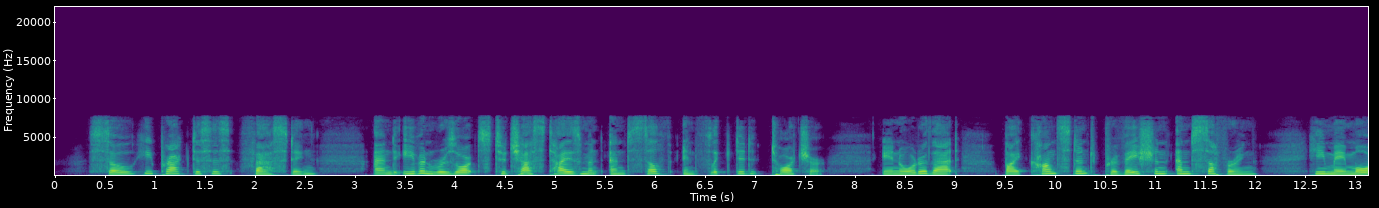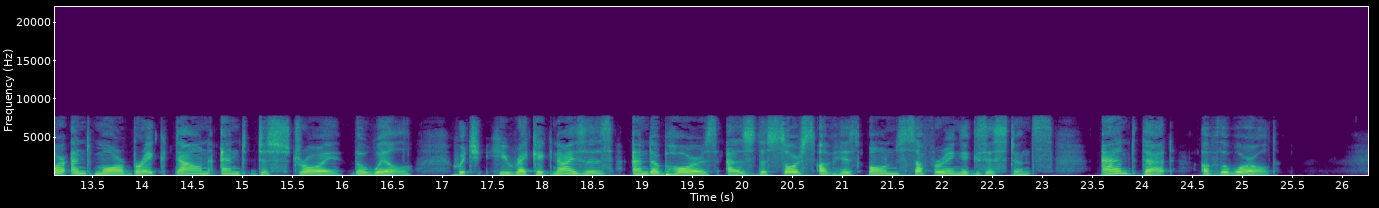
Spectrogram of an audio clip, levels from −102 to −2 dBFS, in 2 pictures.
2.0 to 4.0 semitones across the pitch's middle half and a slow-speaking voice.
Yes: average, 3.6 semitones; slow, 115 wpm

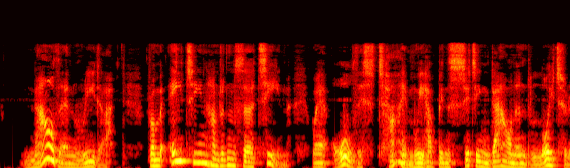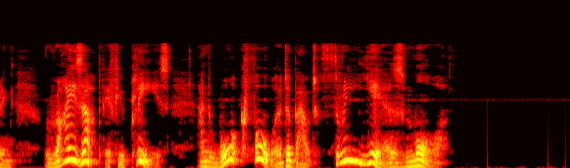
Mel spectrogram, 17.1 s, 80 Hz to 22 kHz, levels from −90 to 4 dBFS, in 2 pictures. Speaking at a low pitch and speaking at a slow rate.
Yes: low, 125 Hz; slow, 100 wpm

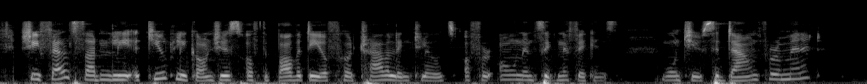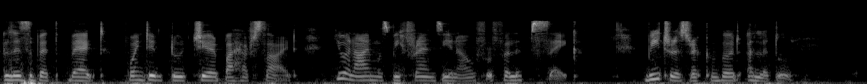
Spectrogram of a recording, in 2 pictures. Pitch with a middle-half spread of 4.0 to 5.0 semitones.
No: average, 2.7 semitones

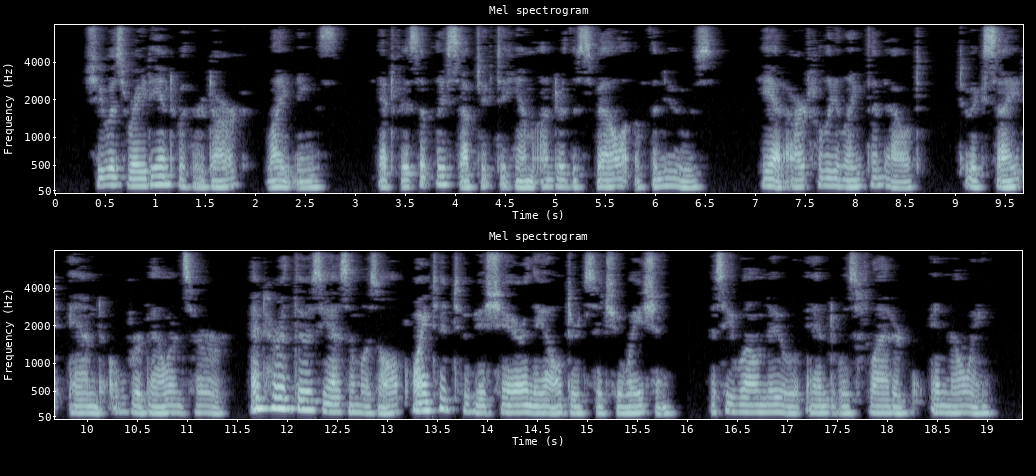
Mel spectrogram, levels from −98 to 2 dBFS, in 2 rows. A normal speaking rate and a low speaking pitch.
Yes: average, 155 wpm; low, 120 Hz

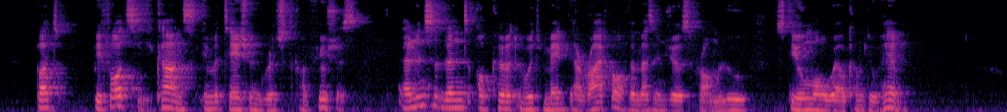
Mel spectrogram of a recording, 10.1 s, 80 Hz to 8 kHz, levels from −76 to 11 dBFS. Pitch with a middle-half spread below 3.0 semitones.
No: wide, 5.4 semitones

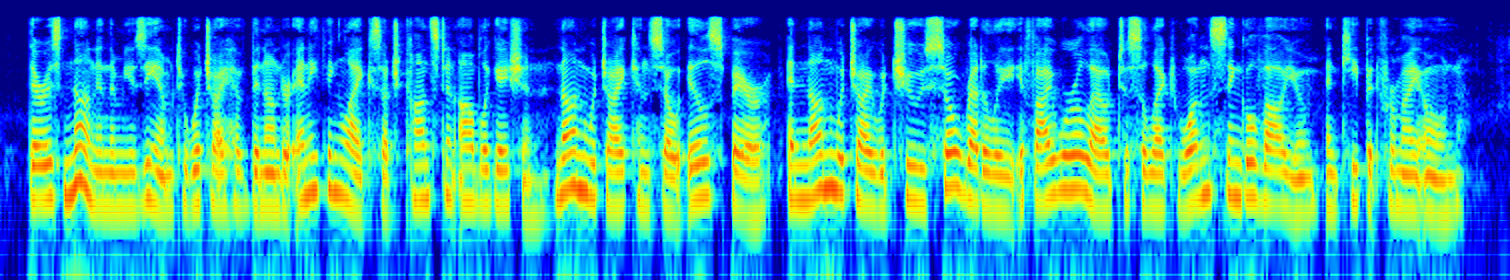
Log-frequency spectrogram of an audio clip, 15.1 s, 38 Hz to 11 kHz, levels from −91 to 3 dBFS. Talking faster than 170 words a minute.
Yes: average, 185 wpm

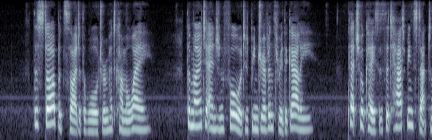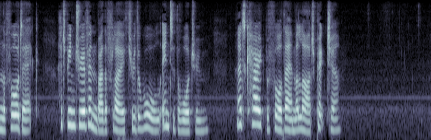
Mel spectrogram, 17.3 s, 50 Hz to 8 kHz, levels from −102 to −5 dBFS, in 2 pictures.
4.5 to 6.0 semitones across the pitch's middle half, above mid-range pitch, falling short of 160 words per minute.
No: average, 5.3 semitones; high, 210 Hz; average, 170 wpm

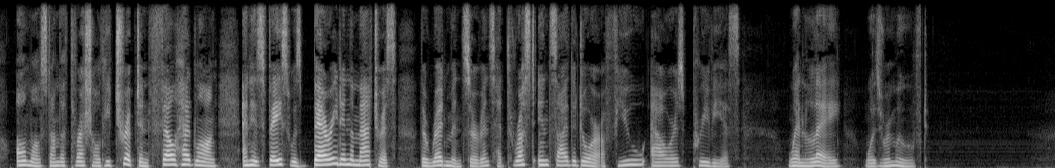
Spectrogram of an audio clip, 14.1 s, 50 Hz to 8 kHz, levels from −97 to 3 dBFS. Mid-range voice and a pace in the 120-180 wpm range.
Yes: medium, 180 Hz; average, 140 wpm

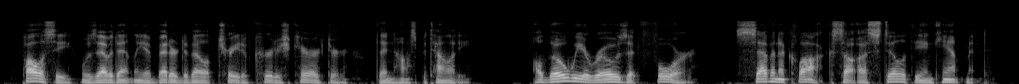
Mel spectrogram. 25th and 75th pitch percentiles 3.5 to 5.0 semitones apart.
Yes: average, 4.3 semitones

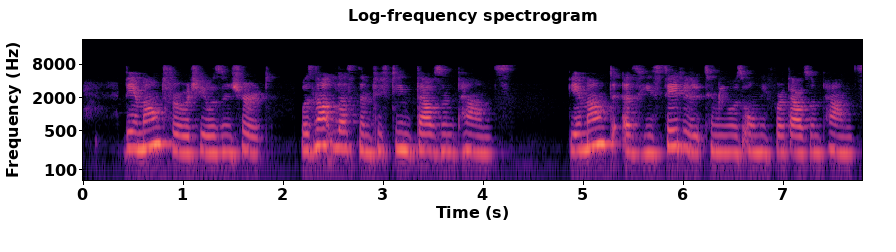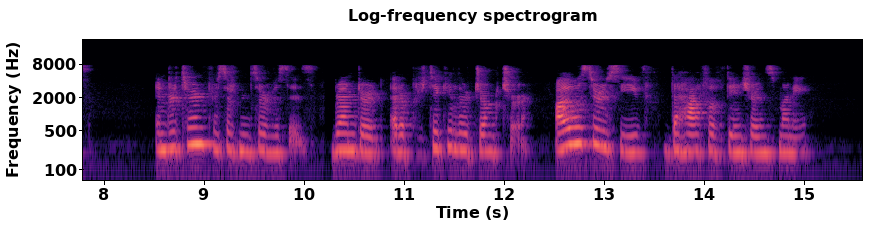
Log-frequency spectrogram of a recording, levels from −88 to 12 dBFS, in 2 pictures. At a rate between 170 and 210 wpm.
Yes: average, 175 wpm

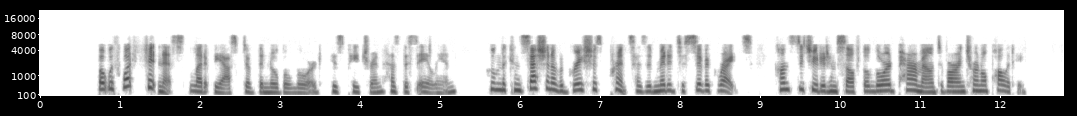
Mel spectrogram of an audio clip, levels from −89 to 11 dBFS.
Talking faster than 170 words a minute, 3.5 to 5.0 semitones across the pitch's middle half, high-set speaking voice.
Yes: average, 180 wpm; average, 4.7 semitones; high, 220 Hz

